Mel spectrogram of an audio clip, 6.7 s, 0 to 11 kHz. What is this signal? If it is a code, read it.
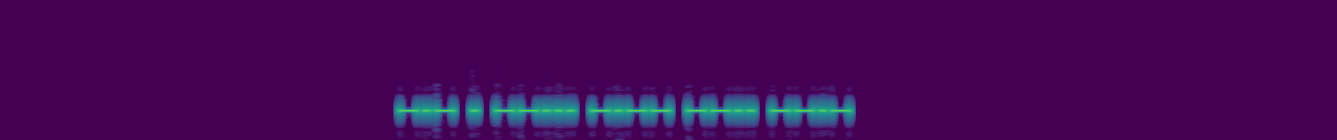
Morse code, heard as a keyed tone, about 40 wpm, 700 Hz. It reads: KE7YZQ
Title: USA Call Signs - 6 Characters - Repeated 2x - 40wpm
